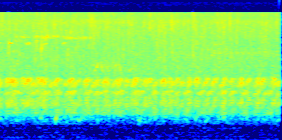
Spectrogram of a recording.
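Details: Many frogs croaking together near a river, fast pulsed calls layered into a continuous dense chorus, with soft hissing noise behind.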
